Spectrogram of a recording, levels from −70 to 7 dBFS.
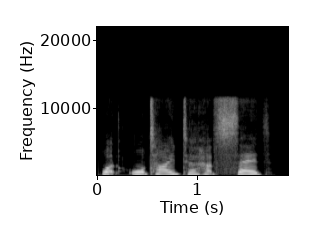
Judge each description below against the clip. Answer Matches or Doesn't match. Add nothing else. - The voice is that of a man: Doesn't match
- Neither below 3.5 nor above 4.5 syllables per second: Matches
